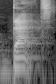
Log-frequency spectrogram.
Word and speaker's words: dat: In fact, it's pronounced more dat, D-A-T. They'll say true dat, meaning that's true.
